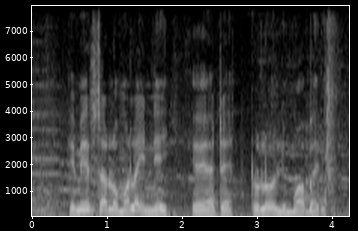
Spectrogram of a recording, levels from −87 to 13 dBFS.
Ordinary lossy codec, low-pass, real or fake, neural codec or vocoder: none; none; real; none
